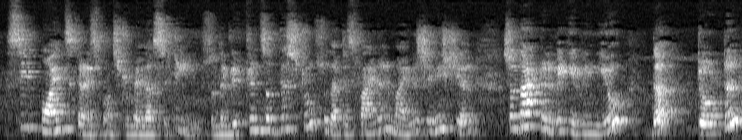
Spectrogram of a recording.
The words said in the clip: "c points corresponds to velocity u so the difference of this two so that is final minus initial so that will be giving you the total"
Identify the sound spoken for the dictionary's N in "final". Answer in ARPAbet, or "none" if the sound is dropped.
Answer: N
